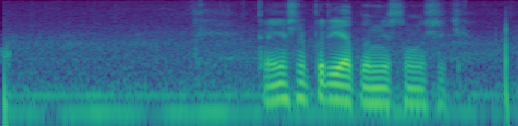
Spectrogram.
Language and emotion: Russian, neutral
